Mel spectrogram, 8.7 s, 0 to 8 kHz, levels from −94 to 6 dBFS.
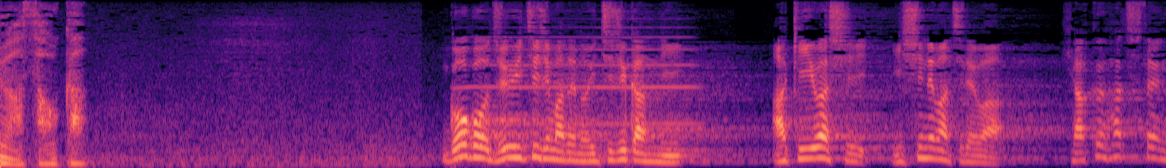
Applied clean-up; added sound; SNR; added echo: none; Trumpet; 17 dB; none.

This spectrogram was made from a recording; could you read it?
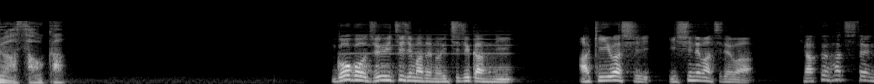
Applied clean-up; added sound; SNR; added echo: neural mask model RNNoise.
